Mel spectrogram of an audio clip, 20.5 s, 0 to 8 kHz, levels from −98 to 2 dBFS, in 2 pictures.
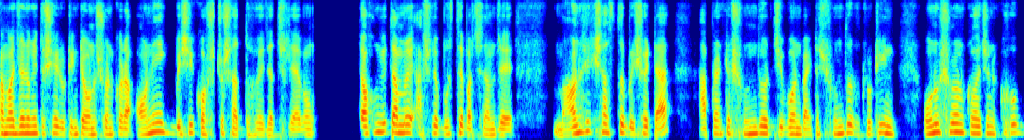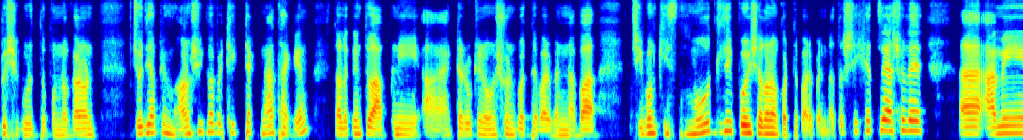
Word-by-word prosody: আমার 155 0 +6
জন্য 160 0 +6
কিন্তু 155 -1 -1
সেই 155 - +1
রুটিনটা 135 0 +1
অনুসরণ 135 +1 -1
করা 130 -1 +3
অনেক 185 +7 +3
বেশি 140 +5 +2
কষ্টসাধ্য 140 -2 -1
হয়ে 125 -1 -4
যাচ্ছিল। 120 +1 -5
এবং 125 - -3 0.5
তখন 150 +4 +5
কিন্তু 185 -1 +3
আমি 170 - +4
আসলে 155 - -1
বুঝতে 140 +1 0
পারছিলাম 125 -1 -2
যে 125 - +4 0.6
মানসিক 170 - +2
স্বাস্থ্য 180 -1 +1
বিষয়টা 150 +3 +2 0.4
আপনার 145 +2 -2
একটা 150 0 -2
সুন্দর 150 +3 +3
জীবন 140 0 +1
বা - - +2
একটা 140 +3 -7
সুন্দর 150 +4 +1
রুটিন 155 +5 0 0.4
অনুসরণ 180 +3 +4
করার 155 -2 +2
জন্য 155 -2 -1
খুব 175 0 -1
বেশি 145 - -2
গুরুত্বপূর্ণ। 115 -2 -6
কারণ 130 0 +2 0.5
যদি 150 +3 +2
আপনি 175 0 -5
মানসিকভাবে 185 +7 -1
ঠিকঠাক 180 +2 -6
না 160 - +2
থাকেন 145 +3 -2 0.3
তাহলে 135 0 0
কিন্তু 145 +1 +1
আপনি 125 +1 -4 0.3
আ - - -4 0.2
একটা 130 - -6
রুটিন 125 +2 -3
অনুসরণ 130 +1 -2
করতে 125 0 -4
পারবেন 115 -1 -2
না। 115 - -3
বা 120 - +6 0.5
জীবনকে 155 +3 +1
স্মুথলি 170 +8 +1
পরিচালনা 155 -4 +7
করতে 120 - -2
পারবেন - - -3
না। - - -7
তো - - -6
সেক্ষেত্রে 210 +3 -1
আসলে 215 0 +4 0.5
আ - - +7 0.2
আমি 155 +2 +4
145 Hz, 195 wpm, -24 LUFS, 130-170 Hz, 0.6 s, পরিচালনা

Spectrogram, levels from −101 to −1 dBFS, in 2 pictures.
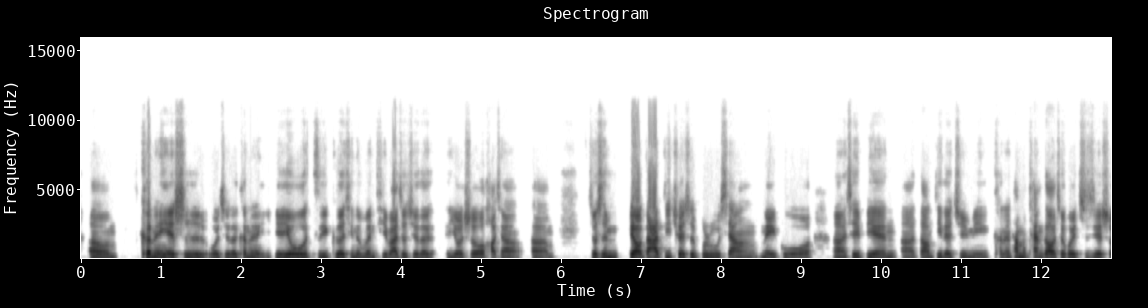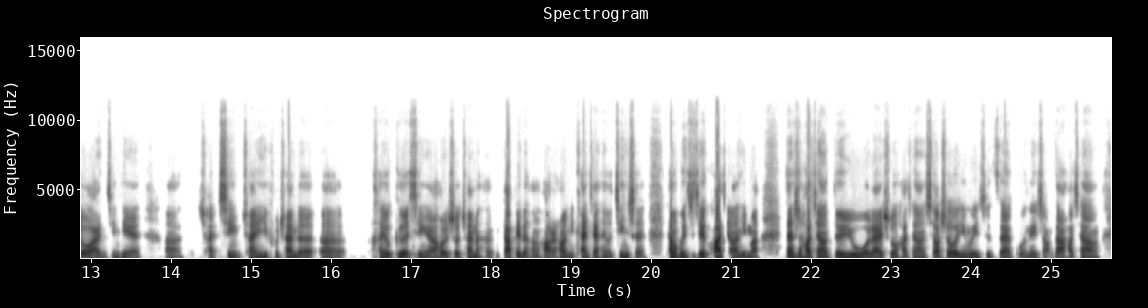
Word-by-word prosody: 嗯， 100 0 +1 0.3
可 - - +7
能 - - +3
也 - - +6
是 130 +4 +1
我 100 - -1
觉 100 - -4
得 125 - +1
可 - - -2
能 110 +4 0 0.2
也 100 - +1
有 135 - +7
我 115 -8 +5
自 95 +4 -7
己 95 - 0
个 - - +3
性 100 - -5
的 95 - -2
问 95 -1 -2
题 - - -5
吧。 85 0 +3
就 115 +6 -3
觉 100 - -3
得 100 +1 -2
有 95 -3 -2
时 - - -6
候 105 +2 +3
好 - - -2
像， 100 -4 -3
呃， 85 -2 -3 0.5
就 140 - +1
是 110 -6 +1
表 - - +8
达 - - +6
的 110 - -3
确 110 - +2
是 120 - -1
不 135 +6 -3
如 105 -1 +1
像 95 -5 -2
美 80 -1 -1
国， 85 +6 -3 0.2
啊 90 -1 -1
这 105 +4 -1
边， 100 -1 0
啊， 85 -1 -6
当 95 +4 -2
地 105 +1 -4
的 - - +1
居 100 -2 -5
民， 85 -1 -6
可 - - -10
能 - - -4
他 170 - +1
们 225 - -1
看 180 - 0
到 120 -4 +6
就 110 +1 -2
会 105 -2 +3
直 85 - -13
接 100 +2 +1
说：” 100 0 0
啊， 85 - +1
你 80 - -9
今 85 +3 -10
天， 85 -1 -3 0.3
呃， 75 0 -9 0.2
穿 - - -9
新 90 -1 -3
穿 95 -1 0
衣 95 - -1
服 95 - -12
穿 90 -1 +2
得， 85 -1 -1
呃， 80 -2 -3 0.4
很 90 - -2
有 80 - +2
个 - - +2
性 85 - -3
啊， 80 - +1
或 85 - -2
者 80 - 0
说 80 - -2
穿 90 0 -1
得 90 - -2
很 - - -11
搭 - - +5
配 90 - +1
得 85 - -2
很 80 0 -9
好。 - - 0
然 - - -4
后 90 - +2
你 80 - -6
看 95 -2 +1
起 90 - -1
来 - - +3
很 90 - -7
有 85 - -5
精 95 +4 -2
神。 75 -6 -6 0.3
“他 - - +6
们 120 - +4
会 115 -3 +2
直 90 -1 -10
接 105 +3 +4
夸 110 +2 +7
奖 80 -5 -2
你 75 - -1
嘛。 - - 0 0.3
但 140 - +5
是 145 - -1
好 - - +6
像 115 -1 +2
对 135 -2 +3
于 115 - +2
我 120 -2 +3
来 80 +2 +3
说， 105 +4 -1
好 100 -5 -3
像 95 +1 -3
小 95 - +1
时 - - -3
候 95 +1 +5
因 105 - -1
为 100 -1 +1
一 - - -3
直 85 -2 -9
在 75 - +1
国 75 - -9
内 85 0 -3
长 75 -5 -9
大， 80 -1 +1
好 80 - -3
像 90 +1 -1
95 Hz, 315 characters per minute, -26 LUFS, 85-105 Hz, 0.5 s, 表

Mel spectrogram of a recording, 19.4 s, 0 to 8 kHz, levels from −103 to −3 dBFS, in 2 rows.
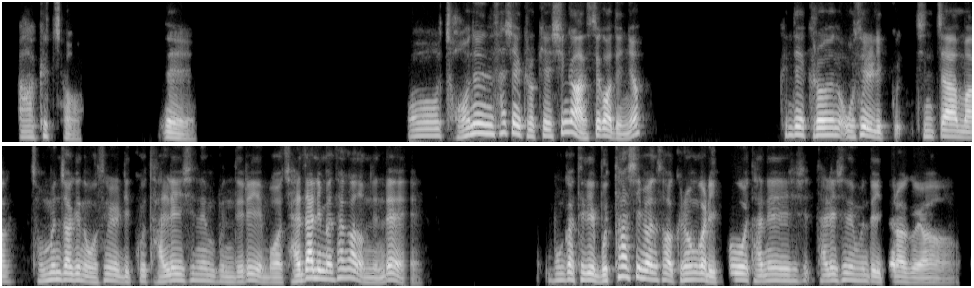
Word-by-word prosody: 아 120 0 -7
그쵸. 85 - -10 0.8
네. 95 -8 -2 2.1
어 145 +3 -3
저는 195 +3 +2
사실 200 -1 +1
그렇게 140 +1 -2
신경 220 +8 +3
안 - - +3
쓰거든요. 105 -12 0 1.4
근데 170 -1 0
그런 160 -1 +4
옷을 130 +1 +1
입고 115 +1 -6
진짜 130 0 +3
막 110 -2 -1 0.2
전문적인 140 +1 0
옷을 110 +3 -3
입고 115 +2 -7
달리시는 125 +2 -3
분들이 110 +3 -3
뭐 100 0 -2
잘 115 +4 +1
달리면 175 -4 +6
상관없는데 145 - 0 1.4
뭔가 140 +3 -2
되게 145 -2 +2
못하시면서 165 - +3
그런 145 +2 0
걸 145 -6 +4
입고 135 +7 +1
다니시 125 0 -3
달리시는 135 +3 -3
분도 120 -3 -3
있더라고요. 95 -3 -1
130 Hz, 255 characters per minute, -23 LUFS, 110-150 Hz, 2.1 s, 달리면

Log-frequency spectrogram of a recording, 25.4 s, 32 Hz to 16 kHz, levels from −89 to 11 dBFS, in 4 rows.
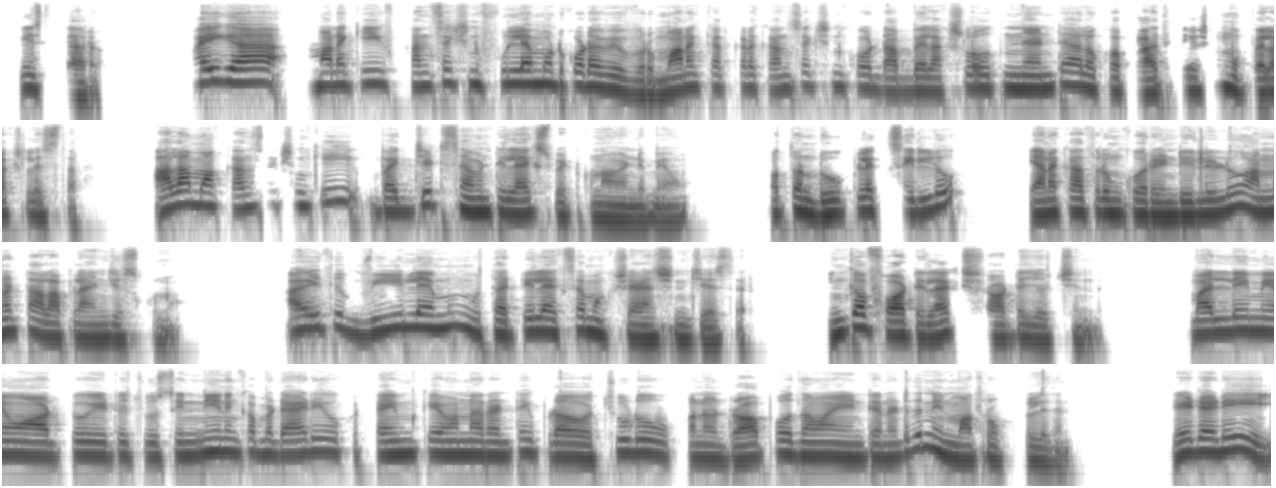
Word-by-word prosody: ఇస్తారు. 120 -8 -6 0.5
పైగా 235 0 +6 0.3
మనకీ 205 +2 0 0.2
కన్సెషను 215 +3 -4
ఫుల్ 220 0 +1
యమౌంట్ 220 -1 +1
కూడా 195 -1 +3
ఇవ్వరు. 135 -6 0
మనకక్కడ 180 +2 0
కన్సక్షన్‌కో 185 +2 -7
70 150 +1 0
లక్షలవుతుంది 175 +2 -1
అంటే, 175 +4 -1
ఆళ్ళోక 165 -5 0
25,00,000 155 +5 -1
ముప్పై 145 - 0
లక్షలిస్తారు. 135 -1 -7 0.4
అలా 235 - +6
మా 220 - +4
కన్సక్షన్‌కీ 220 +6 -6 0.3
బడ్జెట్ 165 +8 -1
70,00,000 160 -3 +3
పెట్టుకున్నామండి 115 -4 -2
మేము. 105 +2 -5 0.5
మొత్తం 165 +2 +2
డూప్‌లెక్సిల్లు, 160 +5 +1 0.4
యెనకాతలుంకో 155 0 +2
రెండిళ్ళులు 140 +6 +3
అన్నట్టలా 165 -3 +2
ప్లాన్ 130 -1 0
జేసుకున్నాం. 125 +1 -8 0.6
అయితే 215 +2 -1 0.2
వీళ్ళేమో 220 +4 +2
ము 175 - 0
30 155 +2 0
ల్యాక్సే 180 +2 +1
మాకు 160 - 0
ష్యాన్షన్ 125 0 +1
చేసారు. 110 +2 -6 0.4
ఇంకా 175 - +5
40,00,000 155 0 +4
షార్టేజొచ్చింది. 130 -3 -3 0.5
మళ్ళీ 175 +3 +3
మేము 175 -1 +2
అటు 165 +1 -2
ఇటు 165 0 -4
చూసి, 155 0 -7
నేనింక 195 0 +1
మా - - -1
డ్యాడీ 180 +3 +1
ఒక 180 - -20
టైంకేమన్నారంటే, 175 0 +1
"ఇప్పుడా 155 -3 -1
వ - - +1
చూడు, 185 0 -1 0.2
మనం 145 -1 -1
డ్రాపవుదామా" 160 +3 +1
ఏంటనడిగితే, 150 +9 -1
నేను 165 - +3
మాత్రం 135 0 -2
ఒప్పుకోలేదండి. 125 -6 -8 0.5
ఏ - - +5
డ్యాడీ 200 +3 +5
165 Hz, 150 wpm, -24 LUFS, 150-190 Hz, 0.6 s, పైగా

